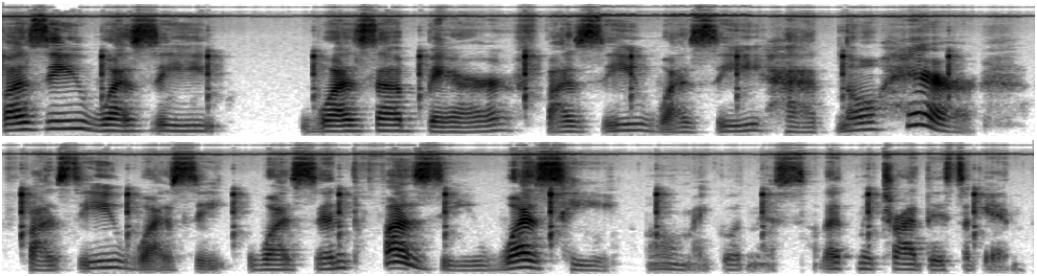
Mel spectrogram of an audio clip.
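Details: Adult woman with post-stroke aphasia, who also reports functional neurological disorder (FND), practising a tongue twister with a metronome, with errors and a retry; aphasia.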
